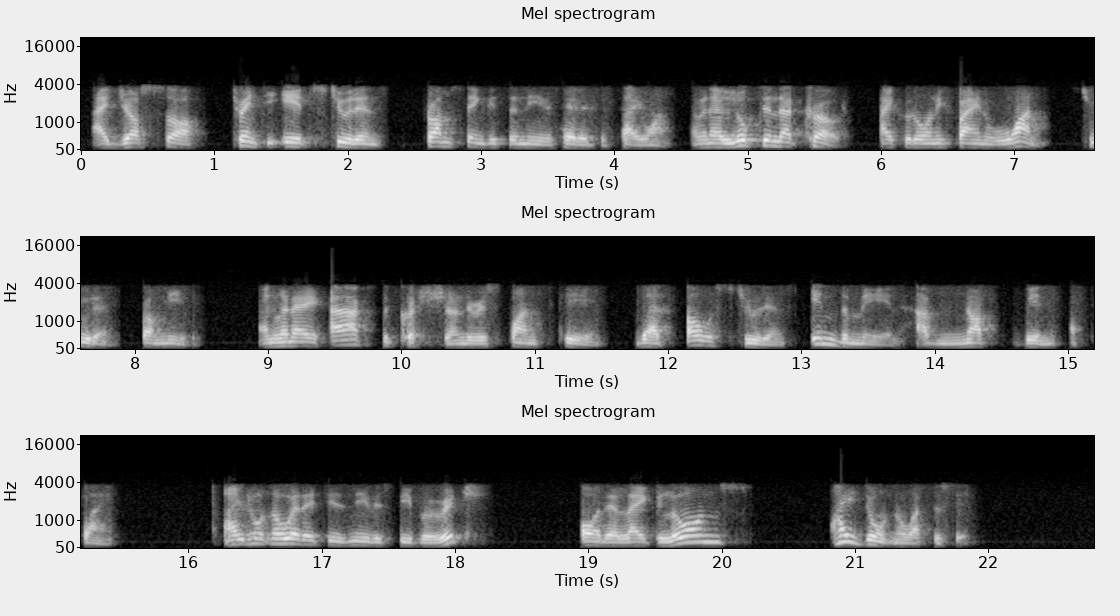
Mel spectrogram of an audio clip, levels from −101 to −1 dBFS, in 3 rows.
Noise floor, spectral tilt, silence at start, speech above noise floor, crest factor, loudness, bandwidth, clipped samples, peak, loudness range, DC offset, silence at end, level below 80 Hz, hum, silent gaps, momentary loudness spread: -81 dBFS; -4 dB/octave; 0.1 s; 60 dB; 18 dB; -21 LUFS; 3.9 kHz; under 0.1%; -2 dBFS; 3 LU; under 0.1%; 0.95 s; -82 dBFS; none; none; 11 LU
